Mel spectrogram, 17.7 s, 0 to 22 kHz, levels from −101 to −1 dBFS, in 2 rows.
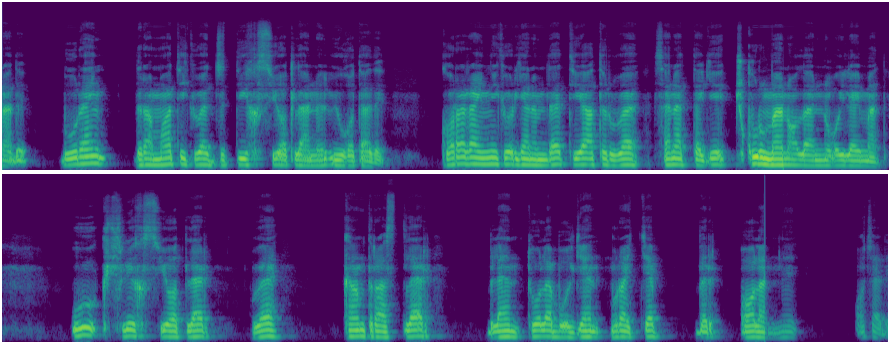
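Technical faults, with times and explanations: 7.34–7.81 s and 16.49 s to the end, sudden gain jump: speech and background noise leap up together by about 6 dB for half a second, then later fall by about 14 dB and stay down. The likely cause is a gain change applied instantly, without a ramp.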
